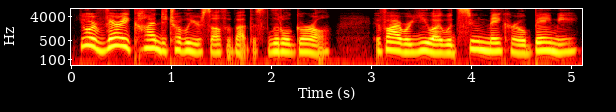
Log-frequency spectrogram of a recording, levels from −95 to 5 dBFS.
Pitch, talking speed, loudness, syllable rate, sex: 215 Hz, 260 wpm, -19 LUFS, 6.6 syllables/s, female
